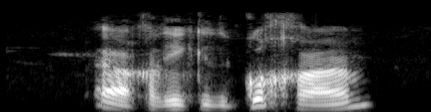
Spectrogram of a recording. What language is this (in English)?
Kabyle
